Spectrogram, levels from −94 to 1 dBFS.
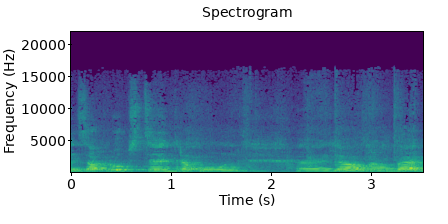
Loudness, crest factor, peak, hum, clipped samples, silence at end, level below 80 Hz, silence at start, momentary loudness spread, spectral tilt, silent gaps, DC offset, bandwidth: -25 LUFS; 18 dB; -6 dBFS; none; under 0.1%; 0 s; -56 dBFS; 0 s; 12 LU; -4.5 dB/octave; none; under 0.1%; 16.5 kHz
